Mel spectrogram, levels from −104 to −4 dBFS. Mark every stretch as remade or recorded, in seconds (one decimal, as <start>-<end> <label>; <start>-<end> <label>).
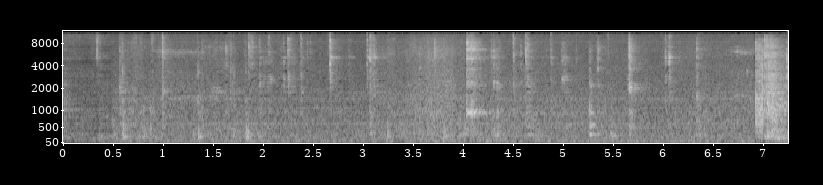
0.0-0.5 remade; 0.5-7.3 recorded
